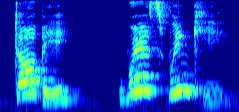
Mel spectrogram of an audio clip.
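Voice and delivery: a hint of young Hermione asking. Hermione asking the elf, lightly voiced.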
